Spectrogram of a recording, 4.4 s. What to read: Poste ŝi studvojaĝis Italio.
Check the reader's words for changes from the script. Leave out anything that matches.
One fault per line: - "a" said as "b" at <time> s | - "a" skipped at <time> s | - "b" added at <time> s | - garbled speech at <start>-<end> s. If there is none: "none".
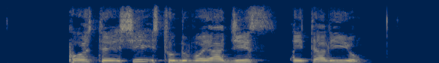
none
